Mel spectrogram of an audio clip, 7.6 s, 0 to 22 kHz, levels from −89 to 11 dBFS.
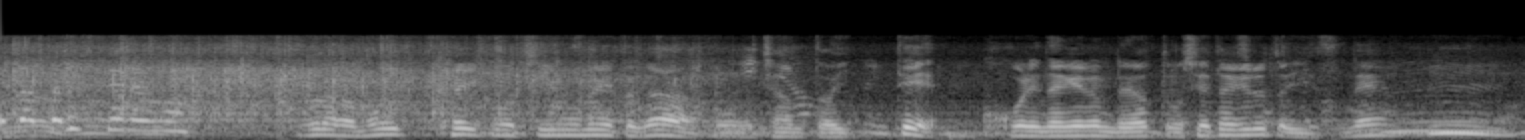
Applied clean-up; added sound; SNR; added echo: none; none; none; reverberation time 2.3 s.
